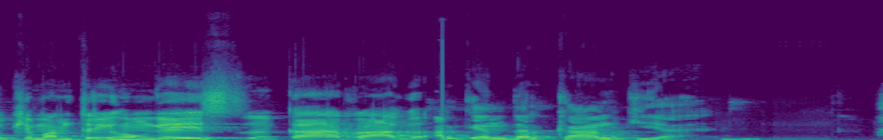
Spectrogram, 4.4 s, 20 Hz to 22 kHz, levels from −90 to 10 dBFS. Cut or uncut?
cut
